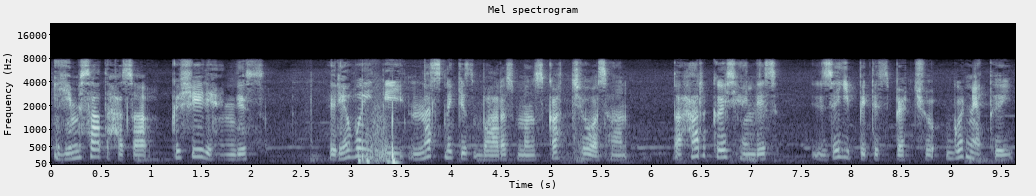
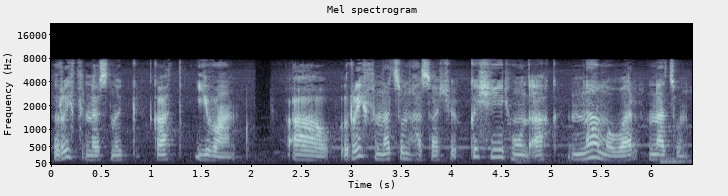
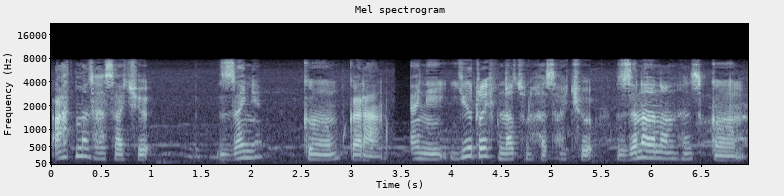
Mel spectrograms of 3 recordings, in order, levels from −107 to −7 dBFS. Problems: constant background noise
